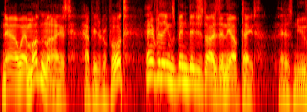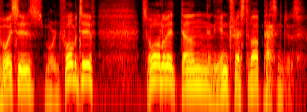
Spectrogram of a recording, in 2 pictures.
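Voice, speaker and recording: A man's voice: mid-range voice, wildly swooping pitch, fairly quick, no room sound. A man playing a polite but flustered, officious transport director in an audio drama, hesitant and bureaucratic. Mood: breezily officious.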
